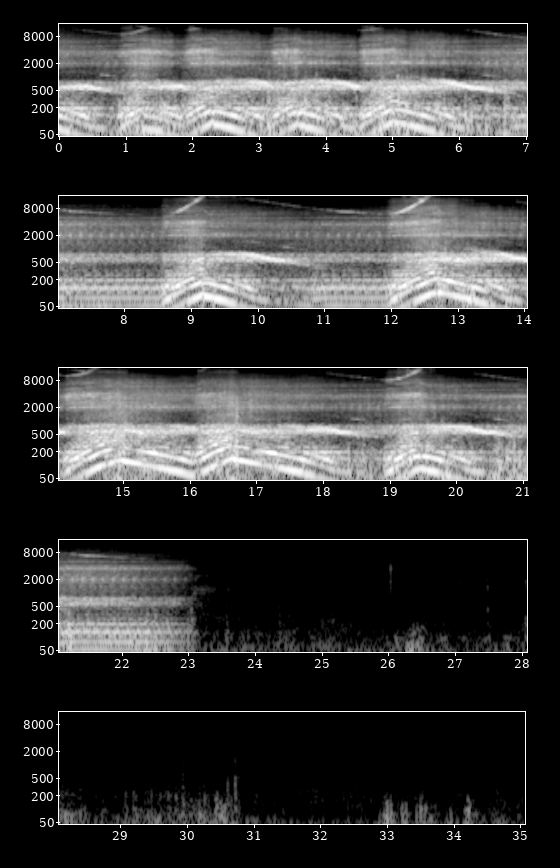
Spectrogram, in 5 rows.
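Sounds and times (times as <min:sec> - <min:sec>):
diesel engine revving: 0:00.0 - 0:23.7
turbo whistle: 0:18.3 - 0:23.2.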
